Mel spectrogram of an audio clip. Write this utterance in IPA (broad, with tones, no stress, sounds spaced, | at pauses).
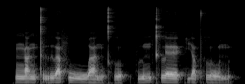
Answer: ŋ a˧ ŋ t r ɯ˦˥ a̯ f uː˧ w a˨˩ n kʰ l o˨˩ k̚ f ɯː˦˥ m kʰ l ɛː˧ k i˧ a̯ pʰ l o˨˩ n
